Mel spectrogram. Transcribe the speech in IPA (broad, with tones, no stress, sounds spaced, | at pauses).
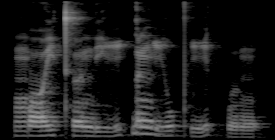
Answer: m ɔː˨˧ j t̪ʰ ɵ˨ n j iː˨˥ k̚ ɐ˥ ŋ iː˨˧ w pʰ iː˨˥ t̚ p ʊ˨ ŋ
